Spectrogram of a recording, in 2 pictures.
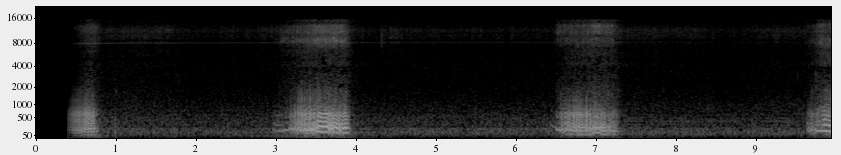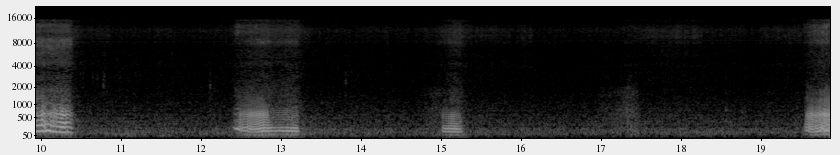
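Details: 12-year-old Yorkshire Terrier snoring: steady rhythmic snoring at about 19 rough snorts a minute, each a short vibrating breath with quiet pauses between.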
